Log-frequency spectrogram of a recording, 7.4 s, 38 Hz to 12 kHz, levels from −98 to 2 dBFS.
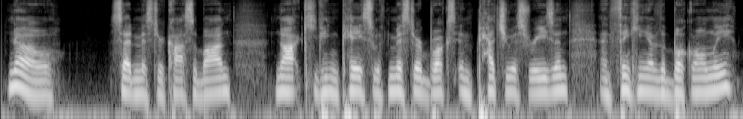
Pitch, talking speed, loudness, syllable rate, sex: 135 Hz, 145 wpm, -20 LUFS, 4.4 syllables/s, male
